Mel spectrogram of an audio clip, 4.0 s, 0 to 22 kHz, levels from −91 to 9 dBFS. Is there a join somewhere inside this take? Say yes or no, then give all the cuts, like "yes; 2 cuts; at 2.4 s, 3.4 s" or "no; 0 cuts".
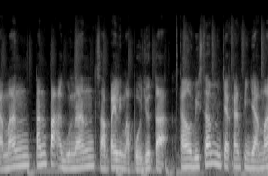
yes; 1 cut; at 2.6 s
